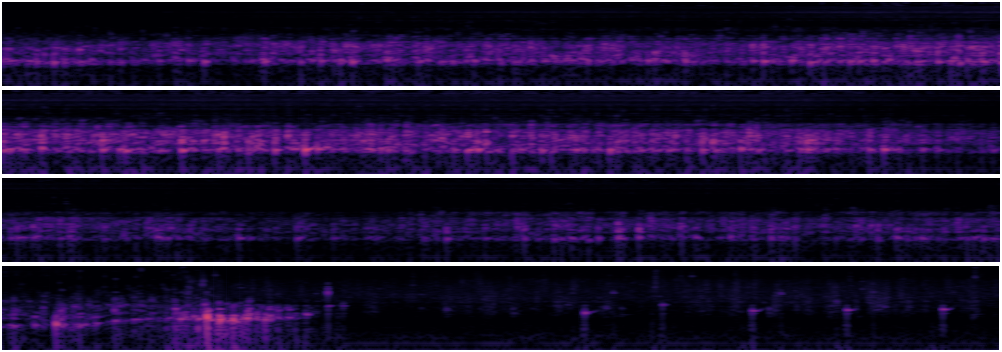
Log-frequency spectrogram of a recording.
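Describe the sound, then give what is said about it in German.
Water sounds from a composition by a music and media art student at Bern University of the Arts (HKB): a steady, dense wash of running, pouring water lasts most of the way, then swells briefly and cuts off, leaving a thinner, quieter trickle at the end. No voices are heard. “die Studentin Musik und Medienkunst an der Berner Hochschule der Künste HKB hat eine Komposition geschaffen mit Fragmenten aus einem Interview und Wasserklängen.”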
